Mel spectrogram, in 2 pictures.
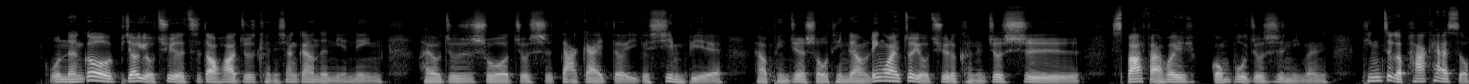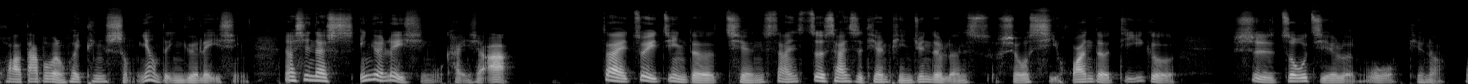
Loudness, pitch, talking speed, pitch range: -26 LUFS, 105 Hz, 270 characters per minute, 95-130 Hz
